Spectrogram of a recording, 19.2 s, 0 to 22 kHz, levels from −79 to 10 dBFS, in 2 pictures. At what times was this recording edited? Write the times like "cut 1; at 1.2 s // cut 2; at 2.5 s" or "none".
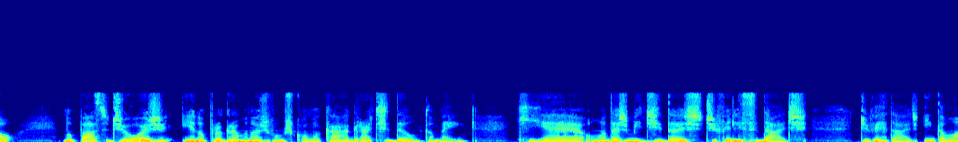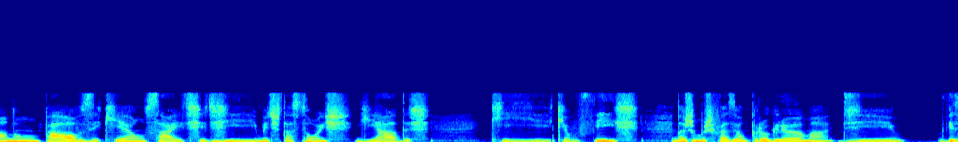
cut 1; at 9.2 s // cut 2; at 16.3 s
